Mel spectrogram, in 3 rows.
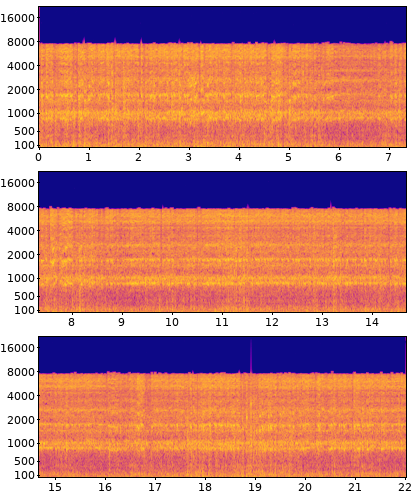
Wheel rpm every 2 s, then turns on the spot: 230, 240, 230, 230, 230, 230, 240, 230, 230, 230, 230.
none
